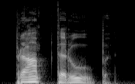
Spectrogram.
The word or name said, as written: प्राप्त रूप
